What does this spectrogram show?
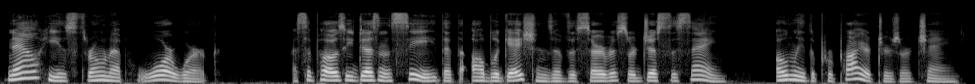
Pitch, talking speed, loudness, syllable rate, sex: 175 Hz, 165 wpm, -19 LUFS, 4.8 syllables/s, female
